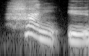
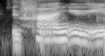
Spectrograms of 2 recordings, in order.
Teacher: 汉语 fourth tone 汉语 is Mandarin. 韩 second 韩语 is Korean.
